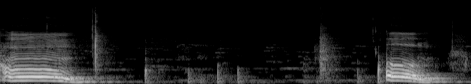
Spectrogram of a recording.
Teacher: जिसको बोलने में हर्ष स्वर का 3 गुना समय लगे उसको क्या कहते हैं, प्लुत स्वर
